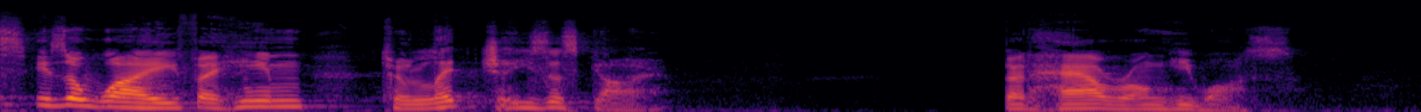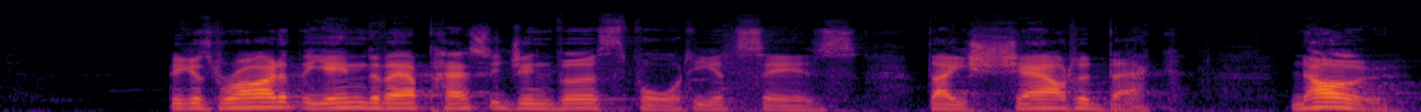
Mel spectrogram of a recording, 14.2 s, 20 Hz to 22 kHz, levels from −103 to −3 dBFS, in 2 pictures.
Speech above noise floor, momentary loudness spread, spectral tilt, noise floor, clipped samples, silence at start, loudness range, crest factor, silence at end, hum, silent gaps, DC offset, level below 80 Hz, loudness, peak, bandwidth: over 47 dB; 17 LU; -5.5 dB/octave; under -90 dBFS; under 0.1%; 0 s; 9 LU; 24 dB; 0.1 s; none; 4.68-5.03 s; under 0.1%; -74 dBFS; -43 LUFS; -22 dBFS; 13.5 kHz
